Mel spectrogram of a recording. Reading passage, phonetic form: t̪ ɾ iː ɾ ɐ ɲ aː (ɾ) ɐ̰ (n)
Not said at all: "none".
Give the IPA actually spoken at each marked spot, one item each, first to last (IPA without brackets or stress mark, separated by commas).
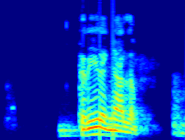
l, m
